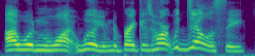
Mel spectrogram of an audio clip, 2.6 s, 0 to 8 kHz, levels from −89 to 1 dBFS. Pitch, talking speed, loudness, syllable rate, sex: 230 Hz, 235 wpm, -16 LUFS, 5.4 syllables/s, female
